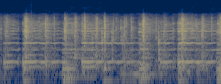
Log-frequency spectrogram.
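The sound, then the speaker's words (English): An imitation of a train bell ringing like a church bell: a series of struck, ringing tones repeating in an uneven rhythm, each with rich overtones and a mid-pitched hum, fairly loud with no talking. “As she dropped over that hill and dropped off in the valley, she heard the bell begin to tone like this. Make it sound like a church bell tone.”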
